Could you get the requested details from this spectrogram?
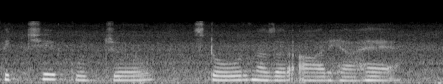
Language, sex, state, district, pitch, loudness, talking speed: Punjabi, female, Punjab, Kapurthala, 190 Hz, -14 LUFS, 95 wpm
